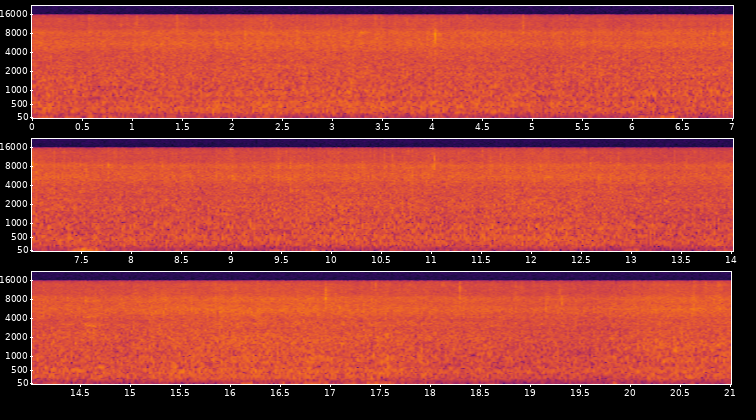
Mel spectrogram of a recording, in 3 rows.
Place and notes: {"title": "Powiat Kielecki, Polen - Rain", "date": "2013-08-07 16:10:00", "description": "The onset of heavy rain in a fine restaurant's park space. Human voices & the rain's percussion in duett.", "latitude": "50.87", "longitude": "20.63", "altitude": "266", "timezone": "Europe/Warsaw"}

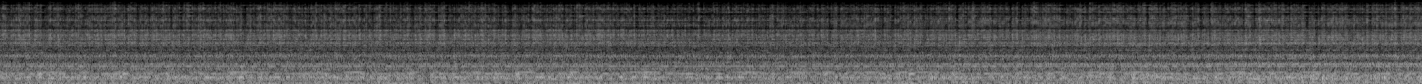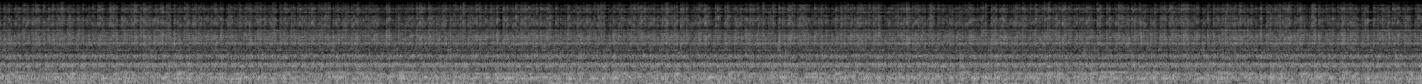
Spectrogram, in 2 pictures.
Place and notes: {"title": "Lörick, Düsseldorf, Deutschland - Düsseldorf, Wevelinghoferstr, kybernetic art objects", "date": "2015-04-25 21:29:00", "description": "The sound of kybernetic op art objects of the private collection of Lutz Dresen. Here no.04 another small box here with a rotating fine line geometric form illumintaed with black light.\nsoundmap nrw - topographic field recordings, social ambiences and art places", "latitude": "51.25", "longitude": "6.73", "altitude": "36", "timezone": "Europe/Berlin"}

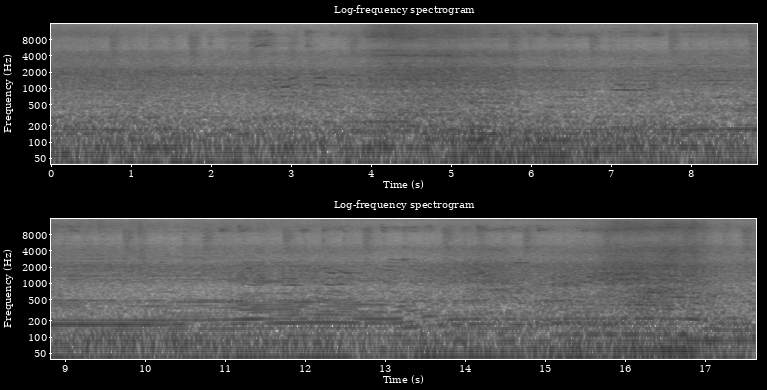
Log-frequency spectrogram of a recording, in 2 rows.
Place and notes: {"title": "Daye Rd., Beitou Dist., Taipei City - Garage warning sound", "date": "2013-07-08 11:28:00", "description": "Garage warning sound, Traffic Noise, Sony PCM D50 + Soundman OKM II", "latitude": "25.14", "longitude": "121.50", "altitude": "11", "timezone": "Asia/Taipei"}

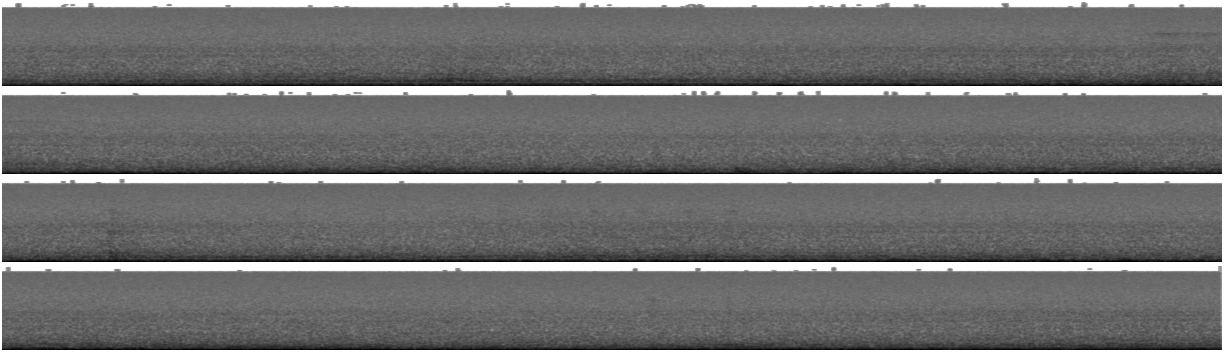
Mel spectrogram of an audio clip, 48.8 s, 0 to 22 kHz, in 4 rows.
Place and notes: {"title": "amsterdam, prinsengracht, inside hotel room", "date": "2010-07-11 13:15:00", "description": "inside a hotel room, windws open the fan running\ncity scapes international - social ambiences and topographic field recordings", "latitude": "52.37", "longitude": "4.88", "altitude": "-1", "timezone": "Europe/Amsterdam"}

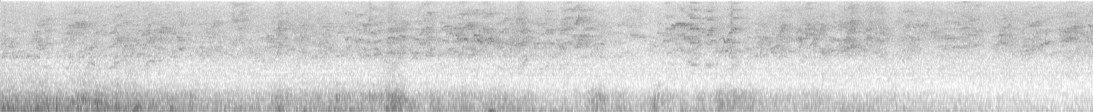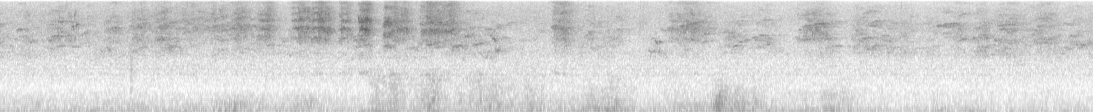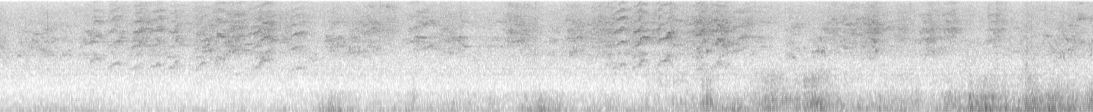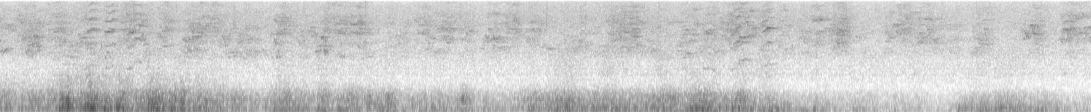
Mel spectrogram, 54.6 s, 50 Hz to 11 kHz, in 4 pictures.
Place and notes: {"title": "Coomba Park NSW, Australia - Storm Brewing Birds", "date": "2015-12-16 14:16:00", "description": "A storm brewing with bird sounds in Coomba Park, NSW, Australia.", "latitude": "-32.24", "longitude": "152.47", "altitude": "16", "timezone": "Australia/Sydney"}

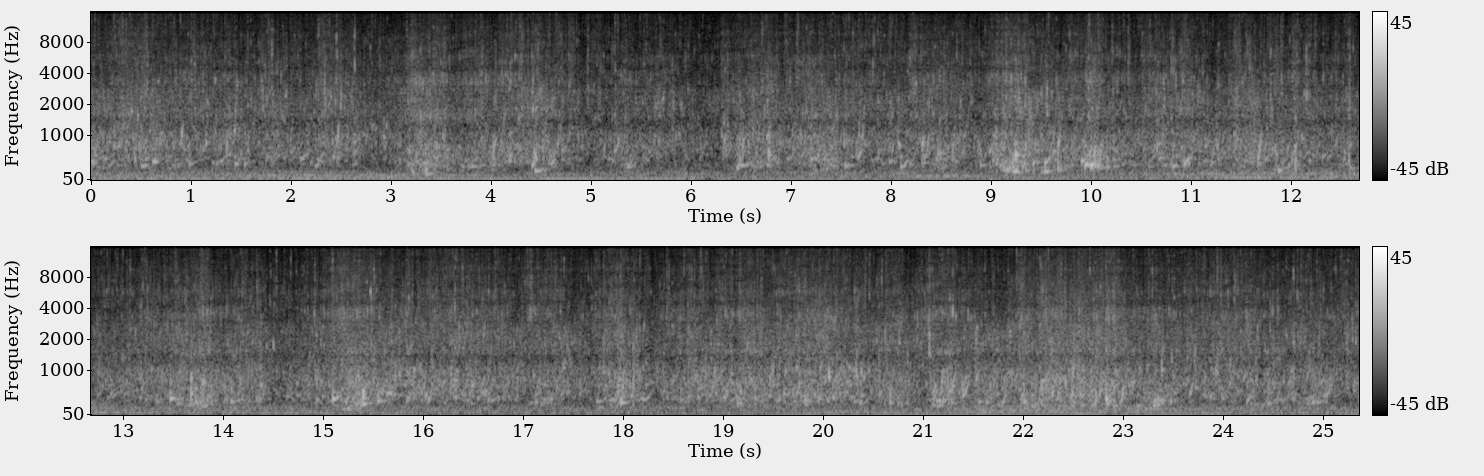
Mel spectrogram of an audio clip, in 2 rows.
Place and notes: {"title": "Court-St.-Étienne, Belgique - River L'Orne", "date": "2016-02-11 16:30:00", "description": "A river called l'Orne, in a pastoral landcape.", "latitude": "50.64", "longitude": "4.60", "altitude": "75", "timezone": "Europe/Brussels"}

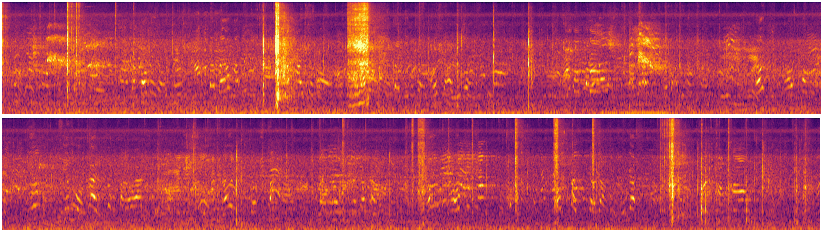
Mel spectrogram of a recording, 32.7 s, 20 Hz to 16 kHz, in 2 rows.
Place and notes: {"title": "Rende Park., Bade Dist. - skateboard", "date": "2017-07-20 19:35:00", "description": "skateboard, Skating rink", "latitude": "24.94", "longitude": "121.29", "altitude": "141", "timezone": "Asia/Taipei"}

